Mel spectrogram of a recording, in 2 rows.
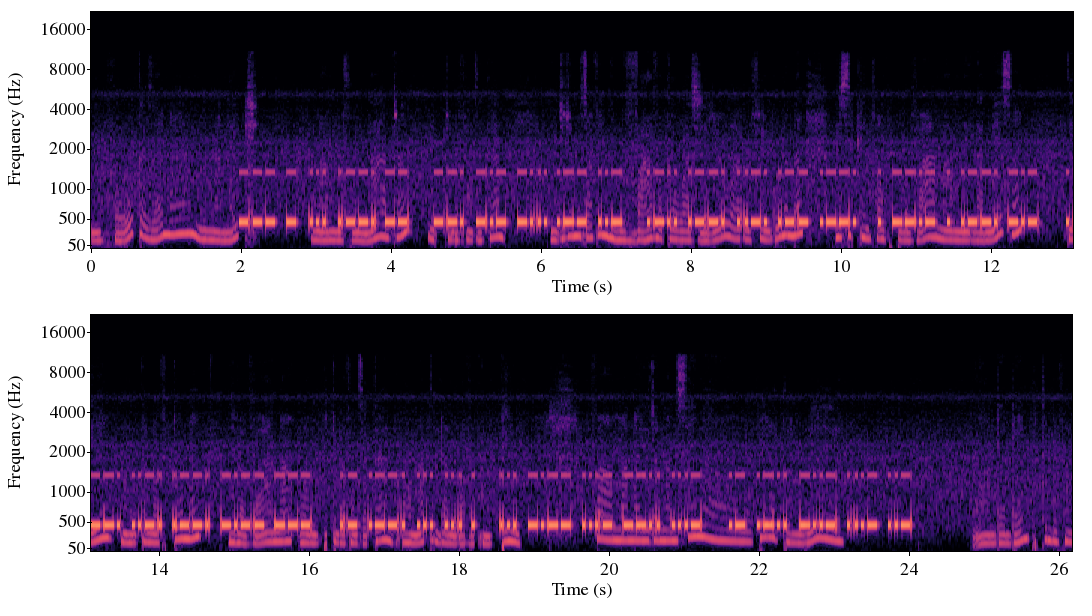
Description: Morse code, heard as a keyed tone, hand-sent with a paddle, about 27 wpm, 450 Hz. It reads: OTSPM GKBWU LPFWP EQEPK PFPYO APSSE SYVZV ALXVU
